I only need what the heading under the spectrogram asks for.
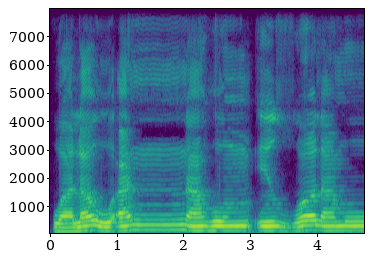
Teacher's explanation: Bunyi dzal sudah sempurna masuk ke dha. Dzal tidak kita baca lagi. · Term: idgham kamil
